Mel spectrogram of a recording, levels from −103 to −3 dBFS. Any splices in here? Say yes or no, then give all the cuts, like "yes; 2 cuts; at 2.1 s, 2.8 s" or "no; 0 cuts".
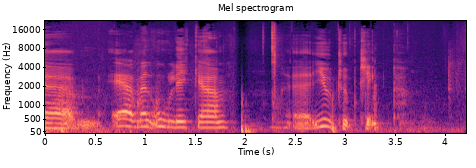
no; 0 cuts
